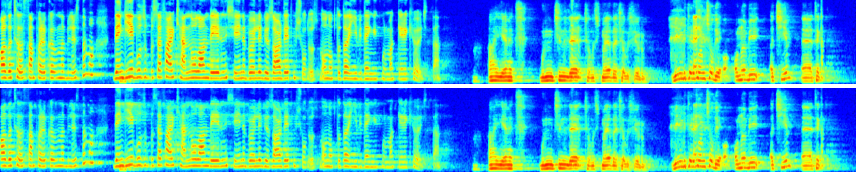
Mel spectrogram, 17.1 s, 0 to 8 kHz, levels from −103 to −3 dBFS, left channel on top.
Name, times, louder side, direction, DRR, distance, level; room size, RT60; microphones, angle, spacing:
voice 1, 0.0-8.8 11.4-11.5 13.4-14.1, left 4 dB, 80° left, 10 dB, 1.1 m, -27 dB
voice 2, 9.5-10.5 10.8-12.9 13.4-16.5, left 1 dB, 15° left, 7 dB, 0.8 m, -23 dB
30.0 x 22.0 x 5.4 m, 1.0 s
head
